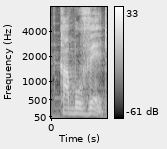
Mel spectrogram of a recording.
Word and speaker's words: Cabo Verde: you speak Portuguese and she said it is pronounced Cabo Verde yes their president made it into the country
